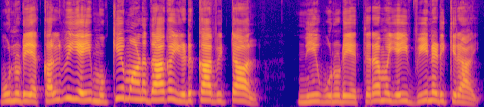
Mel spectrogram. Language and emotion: Tamil, angry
